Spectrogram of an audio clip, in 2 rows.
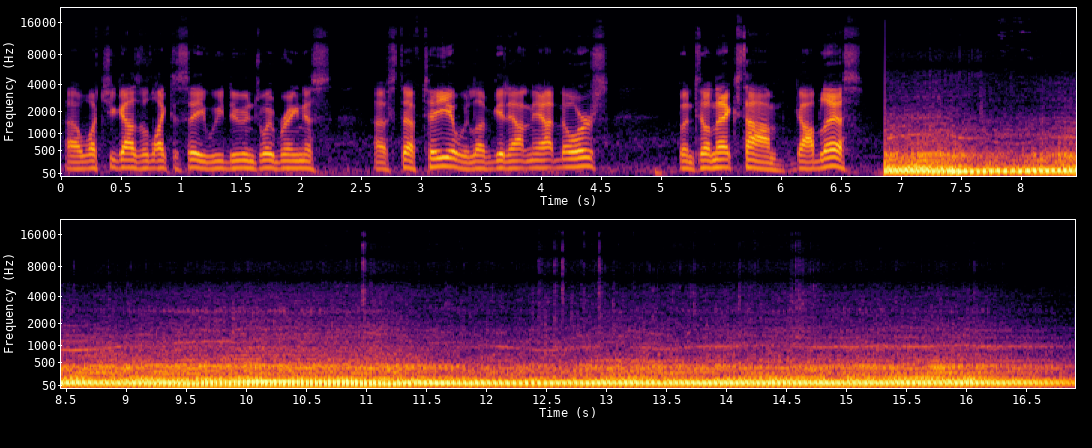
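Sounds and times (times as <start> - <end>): vehicle engine droning: 6.9 - 16.9.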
